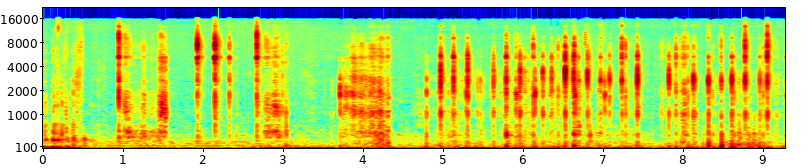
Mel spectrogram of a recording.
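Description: A hollow, medium grey plastic cosmetic bottle with a white cap is scratched and tapped with long manicured nails. Quiet, dry scratching strokes at the start give way to a run of many short, bright taps over a low background hum.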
